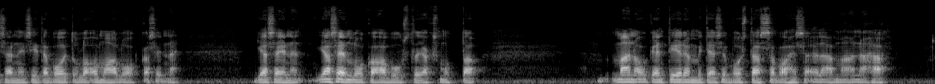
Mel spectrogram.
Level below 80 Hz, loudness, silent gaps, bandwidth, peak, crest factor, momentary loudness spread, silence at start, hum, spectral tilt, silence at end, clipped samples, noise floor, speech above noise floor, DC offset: -54 dBFS; -23 LUFS; none; 16.5 kHz; -2 dBFS; 22 dB; 13 LU; 0 s; none; -6 dB/octave; 0 s; under 0.1%; -49 dBFS; 26 dB; under 0.1%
